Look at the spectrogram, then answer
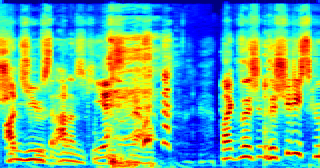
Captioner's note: laughs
